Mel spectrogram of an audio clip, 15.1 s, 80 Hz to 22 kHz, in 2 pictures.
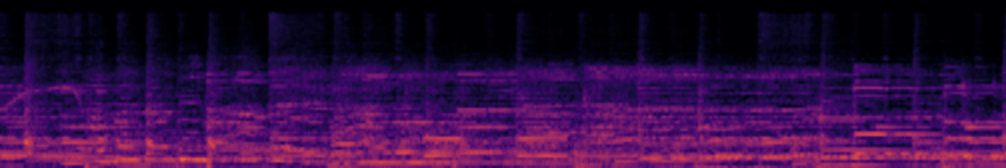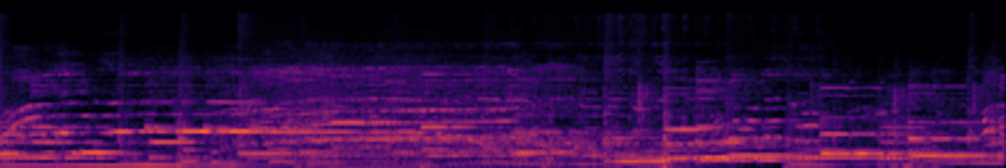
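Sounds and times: drum kit: 0:00.0 - 0:15.0
electric guitars: 0:00.0 - 0:15.0
keyboard: 0:00.0 - 0:15.0
group singing: 0:00.1 - 0:07.8, 0:08.4 - 0:13.0.

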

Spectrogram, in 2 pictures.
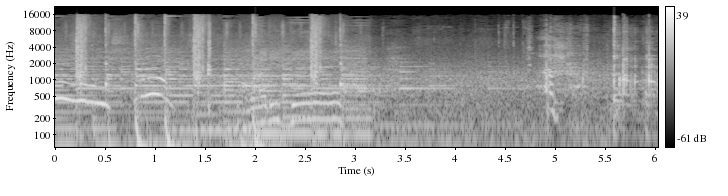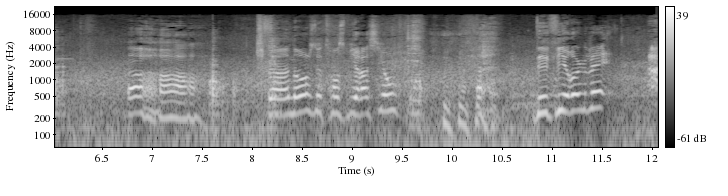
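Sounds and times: man shouting in triumph: 0:00.0 - 0:01.2.

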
